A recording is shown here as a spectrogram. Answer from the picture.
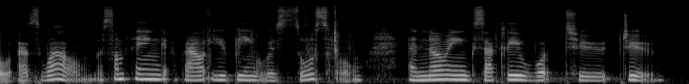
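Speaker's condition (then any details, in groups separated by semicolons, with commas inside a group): No condition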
